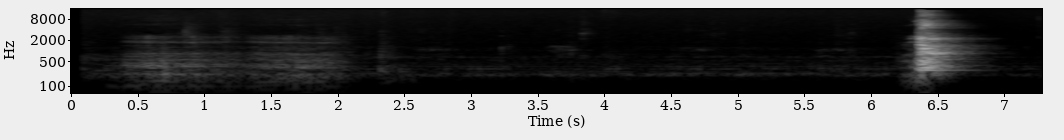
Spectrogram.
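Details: Indoor Irish Setter, recorded 19 April 2016, barking on guard while having his teeth brushed because something bothered him, though nothing was outside. A low, rough growling woof rises over the first two seconds, then one loud sharp bark comes near the end.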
